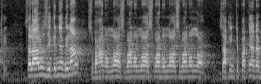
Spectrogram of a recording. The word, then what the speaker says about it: Subhanallah: wa nah ini haknya Perhatikan kalimat Subhanallah rata-rata di masyarakat kita itu keliru cara bacanya lihat aja Antum di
